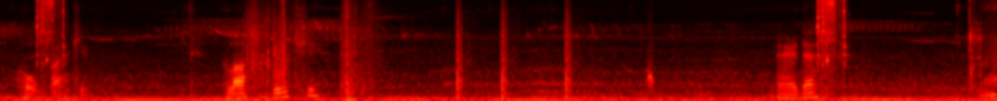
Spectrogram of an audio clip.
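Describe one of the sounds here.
Short interface clicks sound as items are selected and crafted.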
